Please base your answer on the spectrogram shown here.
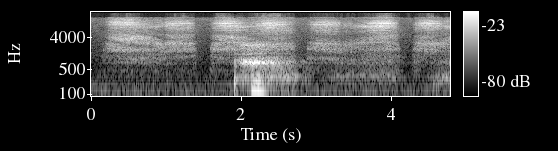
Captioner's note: marker gliding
